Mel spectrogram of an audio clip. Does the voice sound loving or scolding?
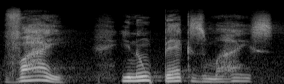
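loving. It is said in a gentle, loving tone. The speaker is showing deep love to the listener. The speaker calls it right. "eu vejo tanto amor carregado"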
